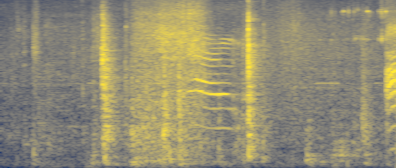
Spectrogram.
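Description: A cat in a hospital ward for coma patients lets out a drawn-out, wavering meow, fairly soft, with a few brief rustling knocks and a faint background hiss around it. No one speaks.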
